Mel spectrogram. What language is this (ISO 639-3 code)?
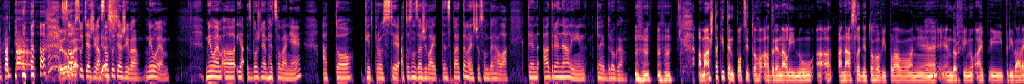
slk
